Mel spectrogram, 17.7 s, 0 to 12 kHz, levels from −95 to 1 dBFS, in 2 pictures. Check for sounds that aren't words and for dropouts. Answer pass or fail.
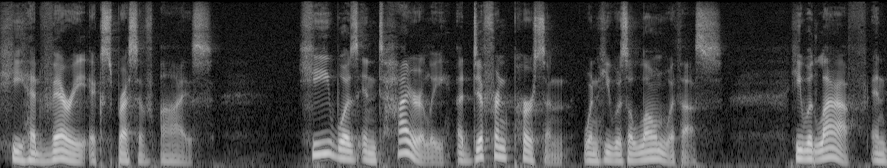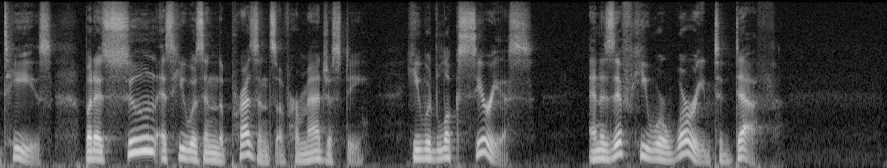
pass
